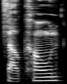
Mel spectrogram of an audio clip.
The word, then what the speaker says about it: Falcone: the list with Carmine Falcone from Batman Begins. I'm going to be using that pronunciation because that is the pronunciation that is used in the film. While the newer Batman continuity uses Falconee.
